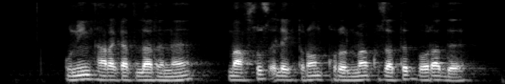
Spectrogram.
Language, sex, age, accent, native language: Uzbek, male, 18-24, Buxoro, Uzbek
